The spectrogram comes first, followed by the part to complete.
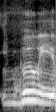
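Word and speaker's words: VUI: do you say that Bui like rhymes with GUI GUI rhymes with GUI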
